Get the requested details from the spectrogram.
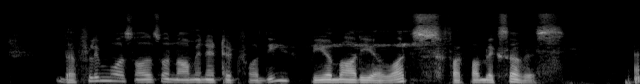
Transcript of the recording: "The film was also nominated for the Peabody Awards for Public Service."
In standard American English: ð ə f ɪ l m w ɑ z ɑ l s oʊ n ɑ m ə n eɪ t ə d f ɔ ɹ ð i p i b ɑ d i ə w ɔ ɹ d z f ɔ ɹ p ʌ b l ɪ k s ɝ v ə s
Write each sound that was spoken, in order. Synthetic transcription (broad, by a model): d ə f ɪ m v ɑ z ɑ l s oʊ n ɑ m ə n eɪ t ə d f ɔ ɹ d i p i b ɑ d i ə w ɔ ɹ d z f ɔ ɹ p ʌ b l ɪ k s ɝ v ə s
